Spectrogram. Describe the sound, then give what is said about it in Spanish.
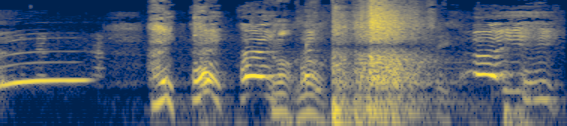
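A heavy crashing thud of someone falling, a broad clattering burst lasting under a second, surrounded by short pained vocal cries and whimpers before and after. “Se ha caído el señor.”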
